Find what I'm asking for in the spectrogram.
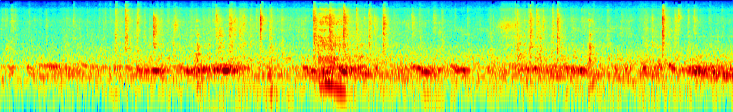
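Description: Domestic pigeons coo steadily in a loft in Zemun, a dense layered murmur of overlapping low calls running throughout, with a few louder, nearer coos rising above the flock.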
